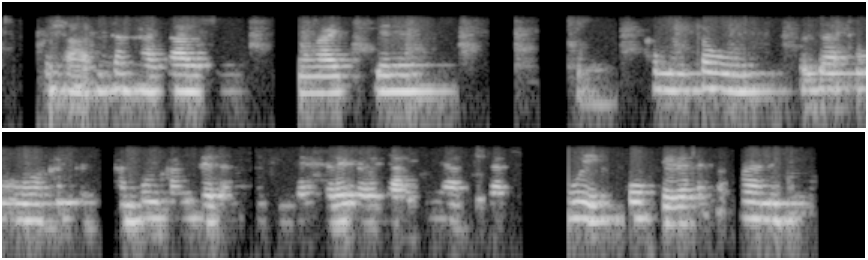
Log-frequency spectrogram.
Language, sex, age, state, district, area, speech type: Manipuri, female, 45-60, Manipur, Churachandpur, urban, conversation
